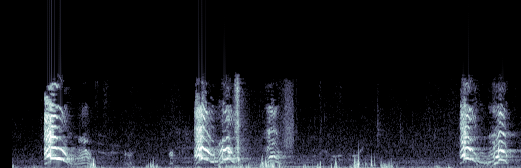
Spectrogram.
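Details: Pomeranian puppies in Delhi give three high, squeaky yelps spaced about two seconds apart, with softer scuffling and low sounds between them.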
